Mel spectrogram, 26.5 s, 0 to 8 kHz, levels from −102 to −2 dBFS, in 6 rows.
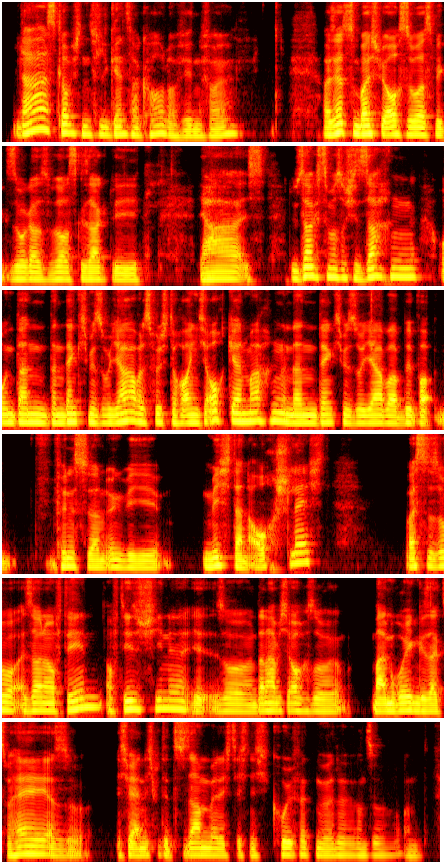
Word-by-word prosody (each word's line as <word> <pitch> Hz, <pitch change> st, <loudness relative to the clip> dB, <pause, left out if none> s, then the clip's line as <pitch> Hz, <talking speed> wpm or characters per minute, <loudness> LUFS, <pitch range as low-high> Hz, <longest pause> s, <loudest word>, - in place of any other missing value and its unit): Da 170 Hz, +9 st, +4 dB
ist, 175 Hz, -1 st, +1 dB
glaube 140 Hz, -2 st, +3 dB
ich, 130 Hz, -, -7 dB
'n 115 Hz, -, -1 dB
intelligenter 110 Hz, 0 st, -2 dB
Call 115 Hz, +5 st, -3 dB
auf 85 Hz, -5 st, -5 dB
jeden 85 Hz, +1 st, -3 dB
Fall. 95 Hz, +8 st, -4 dB, 0.8 s
Weil 105 Hz, -, +2 dB
sie 115 Hz, -, +6 dB
hat 145 Hz, -, +6 dB
zum 130 Hz, -3 st, +3 dB
Beispiel 120 Hz, -1 st, +5 dB
auch 110 Hz, +1 st, +5 dB
sowas 110 Hz, -1 st, +2 dB
wie 105 Hz, -, -2 dB
sogar 100 Hz, 0 st, +1 dB
sowas 95 Hz, +1 st, -1 dB
gesagt 100 Hz, -1 st, -1 dB
wie: 90 Hz, -2 st, -2 dB, 0.6 s
„Ja, 100 Hz, +2 st, +2 dB
ich -, -, -8 dB, 0.2 s
du -, -, -4 dB
sagst 145 Hz, +1 st, +3 dB
immer 135 Hz, -, +2 dB
solche 120 Hz, -3 st, -2 dB
Sachen 135 Hz, +2 st, 0 dB
und 115 Hz, -1 st, -1 dB
dann 115 Hz, -2 st, +2 dB
dann 110 Hz, 0 st, +1 dB
denke 120 Hz, +1 st, +2 dB
ich 120 Hz, -, -10 dB
mir 115 Hz, -, +2 dB
so: 105 Hz, +1 st, -2 dB
Ja, 120 Hz, +6 st, +4 dB
aber 130 Hz, -, +3 dB
das 110 Hz, -, -3 dB
würde 115 Hz, -, +2 dB
ich 120 Hz, -, -8 dB
doch 110 Hz, -2 st, -2 dB
eigentlich 110 Hz, +1 st, +2 dB
auch 145 Hz, 0 st, +2 dB
gern 130 Hz, -2 st, +4 dB
machen.“ 135 Hz, +1 st, +1 dB
Und 115 Hz, -, +2 dB
dann 105 Hz, 0 st, +3 dB
denke 110 Hz, 0 st, -1 dB
ich -, -, -11 dB
mir 110 Hz, -, +1 dB
so: 105 Hz, +1 st, -2 dB
„Ja, 105 Hz, +1 st, +3 dB
aber 105 Hz, -3 st, +2 dB
wi 110 Hz, -2 st, 0 dB
wa -, -, +5 dB, 0.5 s
f -, -, -21 dB
findest 110 Hz, -2 st, -1 dB
du -, -, -1 dB
dann 100 Hz, -1 st, 0 dB
irgendwie 95 Hz, -2 st, -1 dB, 0.4 s
mich 125 Hz, +4 st, +1 dB
dann 100 Hz, -4 st, +2 dB
auch 105 Hz, +2 st, 0 dB
schlecht?“ 170 Hz, +2 st, -2 dB, 0.8 s
Weißt 110 Hz, +2 st, +1 dB
du 115 Hz, -, -1 dB
so 115 Hz, 0 st, +1 dB
so 110 Hz, +2 st, +1 dB
einen 110 Hz, -, +3 dB
auf 105 Hz, 0 st, 0 dB
den 155 Hz, -, 0 dB
auf -, -, -7 dB
diese 130 Hz, 0 st, +3 dB
Schiene, 140 Hz, 0 st, -2 dB
äh, 100 Hz, -2 st, -2 dB
so 100 Hz, 0 st, -1 dB
und 95 Hz, 0 st, -3 dB
dann 105 Hz, -, +2 dB
habe 110 Hz, -1 st, +1 dB
ich 105 Hz, -, -7 dB
auch 105 Hz, -2 st, 0 dB
so 95 Hz, -1 st, -3 dB, 0.3 s
mal 100 Hz, -1 st, +4 dB
im 100 Hz, -, +4 dB
Ruhigen 110 Hz, +1 st, +3 dB
gesagt 100 Hz, -1 st, 0 dB
so: 95 Hz, -, -4 dB
„Hey, 115 Hz, +2 st, +1 dB
also, 90 Hz, -5 st, -6 dB, 0.3 s
ich -, -, -8 dB
wäre 100 Hz, -, +2 dB
ja -, -, -1 dB
nicht 100 Hz, 0 st, -5 dB
mit -, -, -12 dB
dir -, -, -3 dB
zusammen, 100 Hz, 0 st, 0 dB
wenn 100 Hz, -1 st, -2 dB
ich 95 Hz, -2 st, -6 dB
dich 100 Hz, +1 st, -11 dB
nicht 95 Hz, 0 st, -10 dB
cool 105 Hz, -1 st, +3 dB
finden 100 Hz, -1 st, -6 dB
würde,“ 95 Hz, +1 st, -4 dB, 0.2 s
und 95 Hz, -, -6 dB
so 95 Hz, 0 st, -9 dB
und 80 Hz, -1 st, -13 dB
105 Hz, 240 wpm, -27 LUFS, 100-120 Hz, 0.8 s, sie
